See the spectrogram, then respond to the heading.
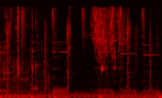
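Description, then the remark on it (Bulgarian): Fresh milk is poured gradually into a pot holding a mixture of eggs, sugar and flour before the stove is turned on; a steady, soft, continuous liquid trickle with small splashes and drips, fairly quiet, with no talking. “Постепенно наливам и прясно мляко, за да може продуктите да се смесят добре.”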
